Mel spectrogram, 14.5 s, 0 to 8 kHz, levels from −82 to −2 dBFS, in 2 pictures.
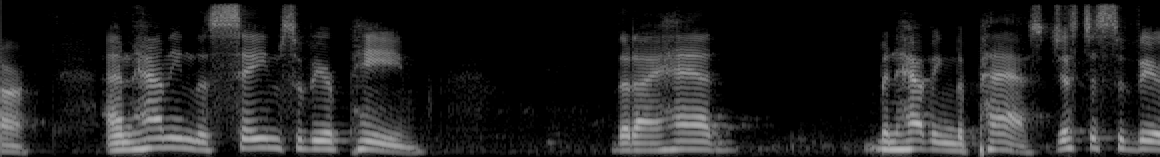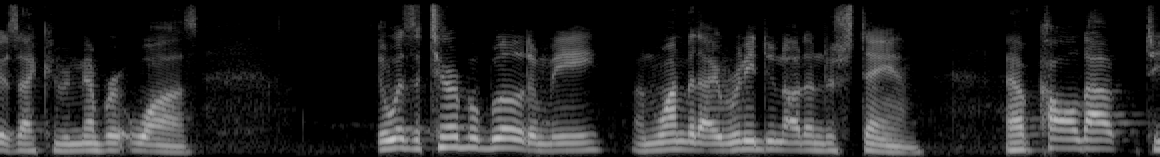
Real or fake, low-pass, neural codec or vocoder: fake; 7.2 kHz; codec, 16 kHz, 1 kbps, X-Codec, HuBERT features, trained on balanced general audio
